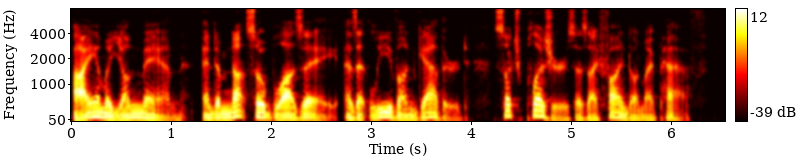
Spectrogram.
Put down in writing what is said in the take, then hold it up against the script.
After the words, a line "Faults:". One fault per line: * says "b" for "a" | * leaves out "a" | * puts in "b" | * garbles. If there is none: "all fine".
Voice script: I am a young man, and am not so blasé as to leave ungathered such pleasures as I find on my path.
I am a young man, and am not so blasé as at leave ungathered such pleasures as I find on my path.
Faults:
* says "at" for "to"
